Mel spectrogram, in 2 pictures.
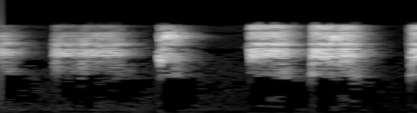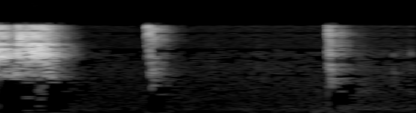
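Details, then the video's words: Black francolin (Sindhi kala teetar) calling while perched on its keeper's hand: loud, harsh, grating notes, several drawn out and some clipped short, followed by two brief rasps and then silence. "Hath paw bolny wala Sindhi Gangus teetar"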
